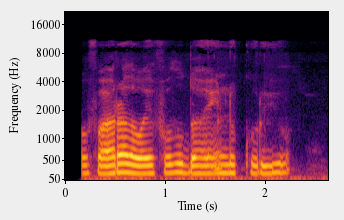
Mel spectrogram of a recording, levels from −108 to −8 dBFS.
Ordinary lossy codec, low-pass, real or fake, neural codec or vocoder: MP3, 64 kbps; 10.8 kHz; real; none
